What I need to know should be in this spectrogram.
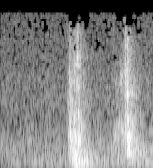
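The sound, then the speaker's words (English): A door being opened, heard as two soft, brief scraping bursts about half a second apart, fairly faint, with no voices. “And shut that flipping door.”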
